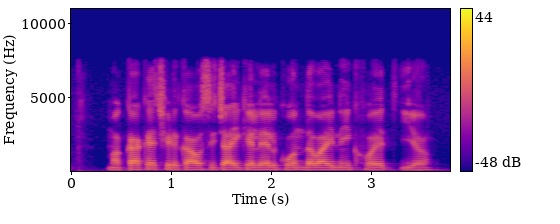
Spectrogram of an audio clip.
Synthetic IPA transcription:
məkːaket͡ʃʰiɽkawsit͡ʃaikelelkond̪əbainikɦojt̪ijə

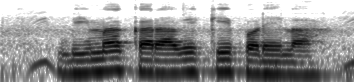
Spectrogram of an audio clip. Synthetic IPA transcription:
bimakəɾaːʋekepəɽela

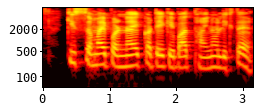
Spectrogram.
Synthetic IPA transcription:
kɪsːɐməjpɐɽnaekɐʈekebaːd̪̚pʰaːɪnõlɪkʰt̪aɦɛː

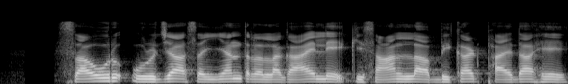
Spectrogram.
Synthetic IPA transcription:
səʊɾuɾd͡ʒasə̃jjənt̪ɾələɡaelekisaːnlabikəʈpʰajd̪aɦe

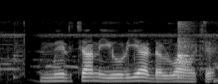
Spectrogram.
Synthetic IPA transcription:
miɾt͡ʃanjuɽijaɖəlwaɦot͡ʃʰɛ

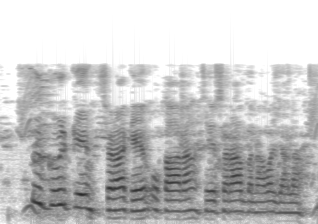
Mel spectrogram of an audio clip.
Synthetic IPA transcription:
tʊkʊʋɪɽkeːsəɽaːkʰeːoːkaːɾãːsesəɾaːbənaːʋəld͡ʒaːlaː

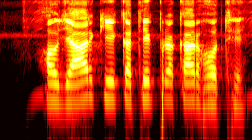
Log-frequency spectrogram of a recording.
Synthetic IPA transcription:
əʊd͡ʒaːɾkikət̪ik̚pɾəkaːɾɦoːt̪e

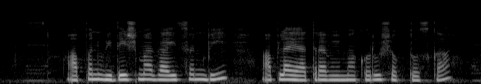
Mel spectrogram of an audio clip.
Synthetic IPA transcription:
a̰pəɳʋid̪eɕmad͡zajt͡sənbʱiː | a̰plajat̪ɾaʋimakəɾuːɕəkt̪ot͡ska

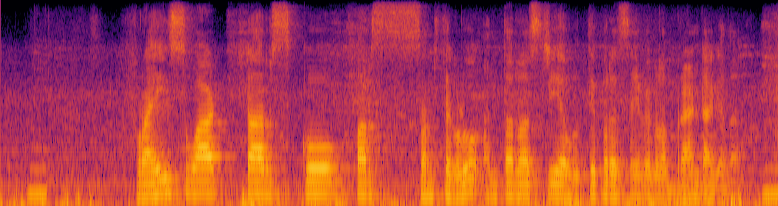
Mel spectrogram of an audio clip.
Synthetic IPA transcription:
pʰɾɐjsʋaːʈːɐɾskoːpɐɾsɐmst̪ʰɛɡɐɭuʔɐnt̪ɐɾːaːʂʈɾiːjɐʋɾut̪ːipɐɾɐseːʋɛɡɐɭɐbɾaːɳɖaːɡiɐd̪ɐ̰

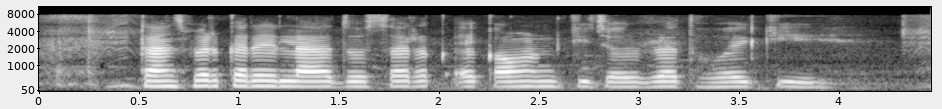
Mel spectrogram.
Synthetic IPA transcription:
ʈɾãːnspʰəɾkəɾelad̪oːsəɾekaːʊɳʈkid͡ʒəɾuːɾət̪ɦoekiː

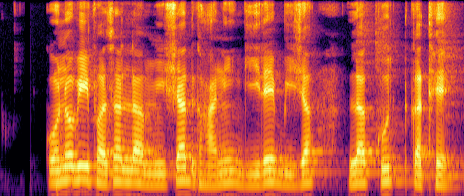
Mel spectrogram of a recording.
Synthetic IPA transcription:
konobʱiːfʰəsəlːamiɕat̪ɡʱaniɡiɾebid͡ʑalakut̪kət̪ʰe

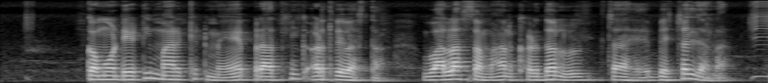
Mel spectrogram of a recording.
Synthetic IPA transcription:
kəmoɖeʈimaːɾkeʈmẽpɾaːt̪ʰmikəɾt̪ʰəʋjəʋəst̪ʰa | ʋaːlasəmaːnkʰəɽd̪əlt͡ʃaɦebet͡ʃəld͡ʒaːla̰

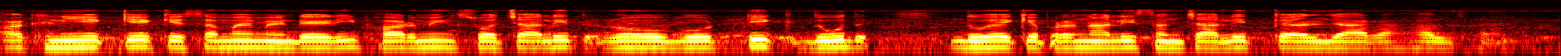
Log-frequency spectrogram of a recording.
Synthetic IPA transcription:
əkʰnijekekesəməjmẽɖeːɾipʰaːɾmɪ̃ŋɡswət͡ʃaːlɪt̪ɾoboːʈɪkd̪uːd̪ʱ | d̪uɦekepɾənaːlisə̃ɲt͡ʃaːlɪt̪kəld͡ʒaːɾəɦəlt͡ʃʰɛː

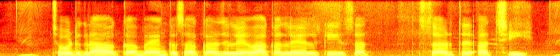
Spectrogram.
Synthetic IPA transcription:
t͡ʃʰoːʈɡɾaːɦəkːabɛ̃ːŋksə̃kəɾd͡ʒleːʋakleːlki | səɾt̪ʰətːʃʰi

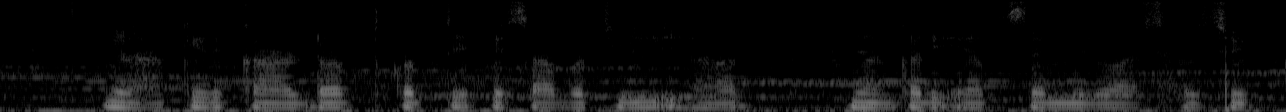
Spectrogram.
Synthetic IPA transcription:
ɾakeɾkaːɾɖəɾt̪kət̪ːepɛːsabət͡ʃilḭɦaːɾ | d͡ʒaːnkaɾḭʔɛːpsemɪlʋasət͡ʃik̚

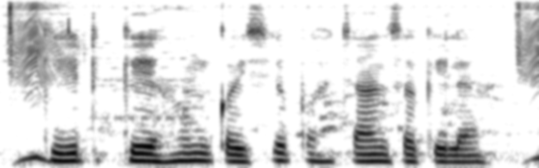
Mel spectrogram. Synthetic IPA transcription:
kiːʈkeɦəmkəɪsepɛɦt͡ʃaːnsəkilaː

